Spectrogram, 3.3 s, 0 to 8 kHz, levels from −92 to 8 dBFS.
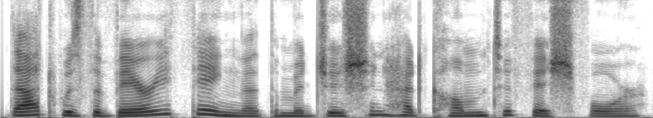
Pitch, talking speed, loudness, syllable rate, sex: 200 Hz, 240 wpm, -17 LUFS, 5.0 syllables/s, female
